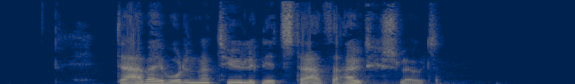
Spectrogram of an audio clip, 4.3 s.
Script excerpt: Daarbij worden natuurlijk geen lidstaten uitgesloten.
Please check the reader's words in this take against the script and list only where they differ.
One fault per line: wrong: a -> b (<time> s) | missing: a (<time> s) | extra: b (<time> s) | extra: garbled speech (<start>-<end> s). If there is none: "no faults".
missing: geen (2.0 s)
